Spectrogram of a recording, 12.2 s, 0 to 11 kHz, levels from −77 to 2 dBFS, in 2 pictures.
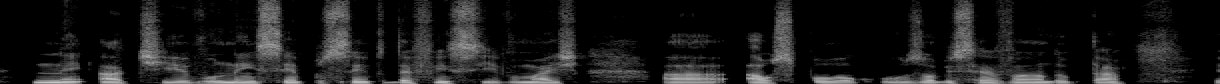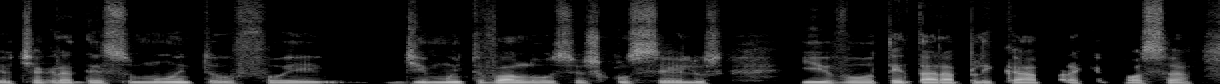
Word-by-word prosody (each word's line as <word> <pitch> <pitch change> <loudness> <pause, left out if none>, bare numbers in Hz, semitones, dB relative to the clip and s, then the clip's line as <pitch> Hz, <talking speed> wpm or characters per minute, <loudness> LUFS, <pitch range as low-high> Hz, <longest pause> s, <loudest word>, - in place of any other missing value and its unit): nem 115 -1 +4
ativo, 135 +7 +2
nem 135 0 +8
100% 115 -4 +1
defensivo 105 -2 -1
mas 120 +5 +1 0.4
a 100 -1 +1
aos 115 +1 +3
poucos 130 0 0
observando, 105 -3 0
tá? 105 +1 0 0.5
Eu - - -5
te - - -1
agradeço 105 0 -2
muito, 115 +6 0
foi 110 -1 -4 0.3
de 105 -1 -4
muito 105 +3 0
valor 110 -3 +3
os - - -3
seus - - -3
conselhos, 110 +2 -1 0.4
e 110 -1 +1
vou 105 +1 -1
tentar 100 -1 +2
aplicar 95 -1 +1
pra - - -3
que - - -17
possa, - - -1
105 Hz, 145 wpm, -25 LUFS, 100-115 Hz, 0.5 s, nem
